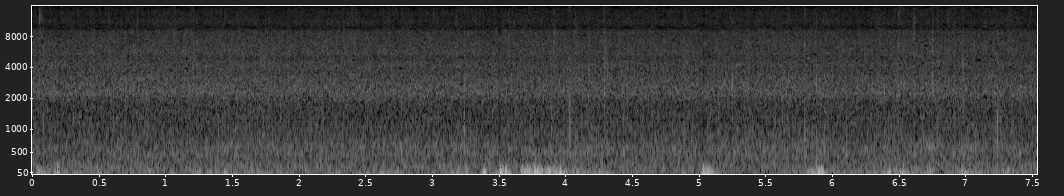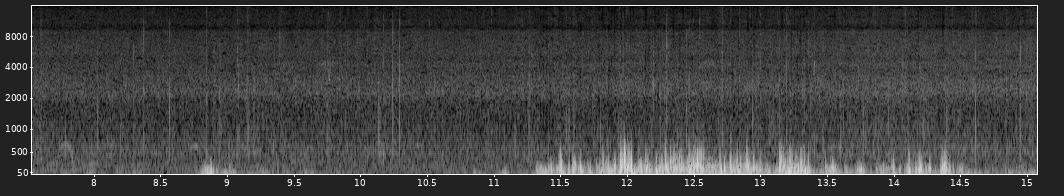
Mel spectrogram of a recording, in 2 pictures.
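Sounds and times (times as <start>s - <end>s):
steady rain: 0.0s - 15.0s.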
